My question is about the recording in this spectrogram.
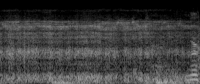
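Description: Steady rushing hiss of a gas canister camping stove burning under a pot, with wind rumbling on the microphone.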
